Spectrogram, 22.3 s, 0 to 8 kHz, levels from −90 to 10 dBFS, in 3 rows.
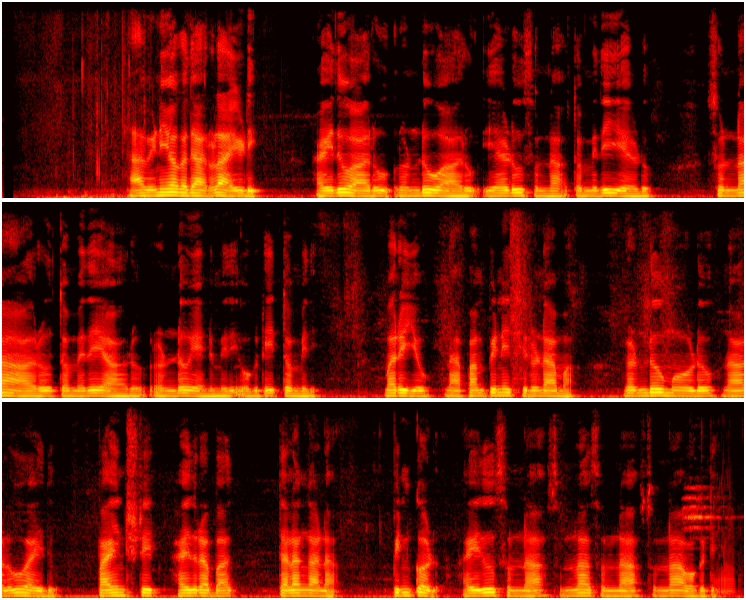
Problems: background sounds at intervals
